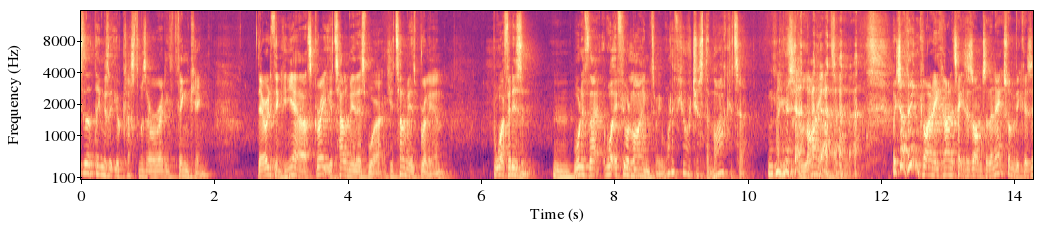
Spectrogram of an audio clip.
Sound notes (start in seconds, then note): 10.4 laughs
